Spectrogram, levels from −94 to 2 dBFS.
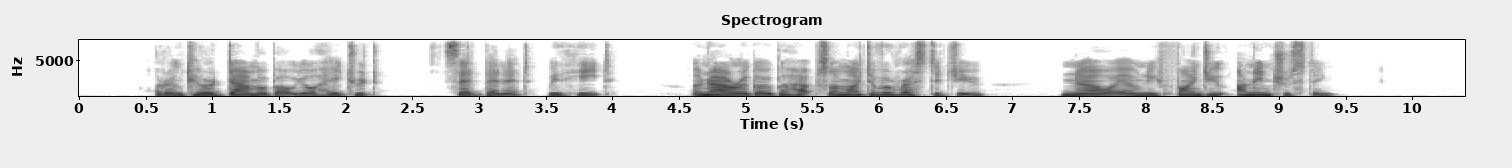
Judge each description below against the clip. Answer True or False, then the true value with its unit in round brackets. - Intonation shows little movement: True (2.1 semitones)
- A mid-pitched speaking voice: False (215 Hz)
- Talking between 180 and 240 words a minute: False (165 wpm)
